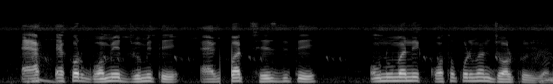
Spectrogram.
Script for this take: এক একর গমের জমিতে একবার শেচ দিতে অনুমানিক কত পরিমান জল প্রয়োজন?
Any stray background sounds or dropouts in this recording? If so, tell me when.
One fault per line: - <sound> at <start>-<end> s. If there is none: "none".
- dropout at 2.2-2.3 s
